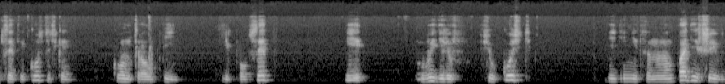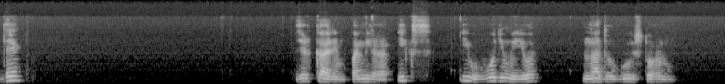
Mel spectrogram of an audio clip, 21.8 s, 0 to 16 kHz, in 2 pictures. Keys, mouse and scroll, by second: 0.3 shift+click, 2.3 ctrl+p, 6.0 click, 7.1 middle click, 9.0 KP_1, 11.1 shift+d, 17.6 click.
